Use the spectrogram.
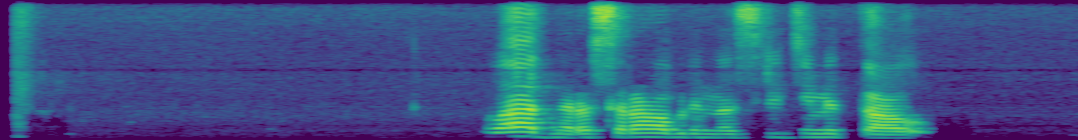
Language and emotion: Russian, neutral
